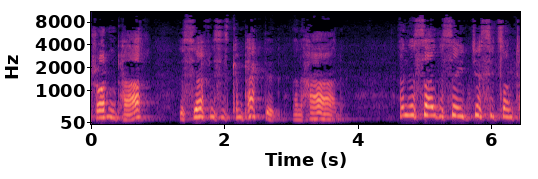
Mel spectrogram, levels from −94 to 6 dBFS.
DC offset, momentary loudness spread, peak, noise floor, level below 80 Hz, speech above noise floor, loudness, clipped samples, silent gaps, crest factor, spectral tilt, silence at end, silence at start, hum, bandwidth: under 0.1%; 14 LU; -2 dBFS; -56 dBFS; -78 dBFS; 35 dB; -22 LUFS; under 0.1%; none; 20 dB; -6 dB/octave; 0 s; 0 s; none; 9.8 kHz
